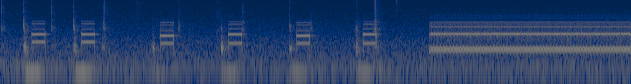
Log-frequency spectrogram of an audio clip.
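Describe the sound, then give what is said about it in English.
A quick series of touch-tone beeps as digits are keyed on a phone, six short dual-pitched tones in rapid rhythm, followed by a steady continuous tone that holds to the end. “So let's dial in a number.”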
